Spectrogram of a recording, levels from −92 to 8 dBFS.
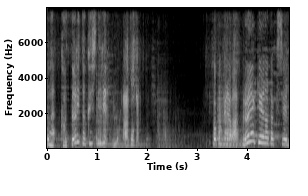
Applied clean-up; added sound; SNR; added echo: neural separator model SepFormer DNS4.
